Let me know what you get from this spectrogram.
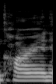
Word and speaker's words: Karin: But my third kind of nickname I kind of brought on myself because my name, being Karin, is kind of hard for some people to pronounce sometimes. They automatically want to go to Karen, Corinne, Carmen, or any version that's not my name.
